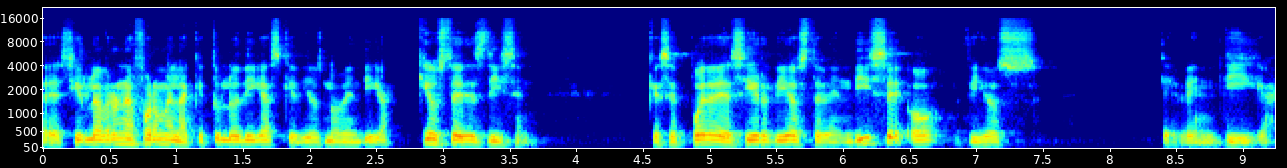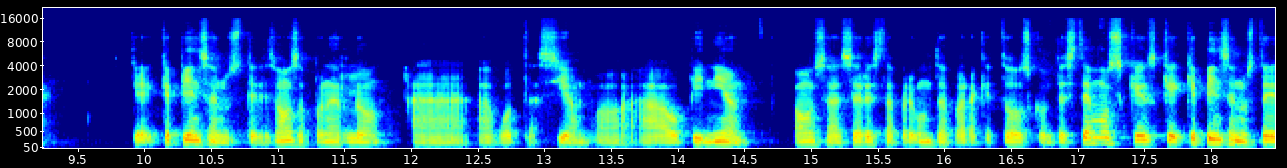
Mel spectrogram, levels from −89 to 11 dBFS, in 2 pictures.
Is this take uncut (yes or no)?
no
